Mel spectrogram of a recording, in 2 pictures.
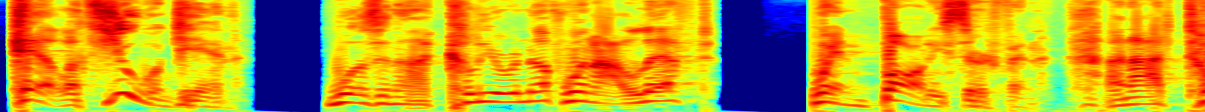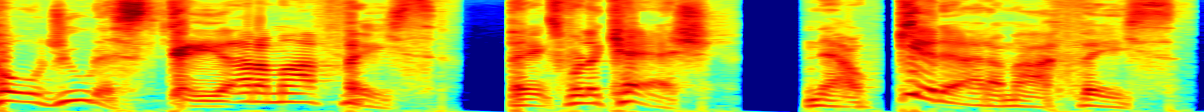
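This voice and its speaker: A man playing a gruff, blunt, hot-tempered mercenary for hire in a video game, with a gravelly, husky voice. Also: very animated, unhurried, a bit bright, exaggerated voice. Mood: irritated. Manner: blunt, cranky, folksy swearing. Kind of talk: video game character voice lines. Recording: low sample rate game audio clips.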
